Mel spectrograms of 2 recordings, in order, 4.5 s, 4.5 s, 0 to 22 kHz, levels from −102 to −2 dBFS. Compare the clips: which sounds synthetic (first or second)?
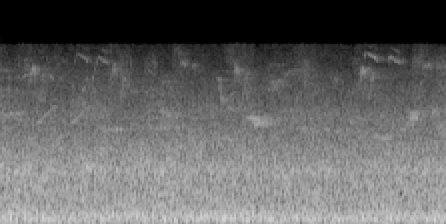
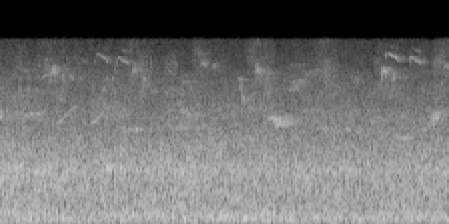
first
